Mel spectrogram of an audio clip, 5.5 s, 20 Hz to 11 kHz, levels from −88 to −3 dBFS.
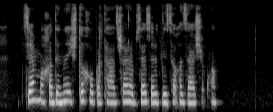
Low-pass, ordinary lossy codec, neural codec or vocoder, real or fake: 9.9 kHz; MP3, 96 kbps; vocoder, 44.1 kHz, 128 mel bands, Pupu-Vocoder; fake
